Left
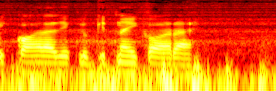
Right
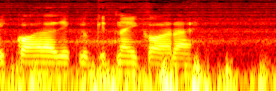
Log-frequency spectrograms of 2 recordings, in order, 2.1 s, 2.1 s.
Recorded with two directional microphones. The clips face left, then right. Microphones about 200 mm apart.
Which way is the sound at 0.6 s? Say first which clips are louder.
Left 4 dB; 20° left (ahead or behind).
